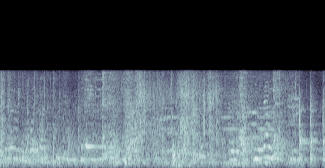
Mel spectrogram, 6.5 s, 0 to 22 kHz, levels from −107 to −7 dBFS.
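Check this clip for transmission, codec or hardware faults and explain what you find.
One fault runs through the whole clip: gain pumping. The input gain is likely set far too high, so a fast limiter keeps clamping down on every loud sound. The gain swings by about 20 dB, leaving the sound squashed and breathing. The call path's G.711 A-law coding stops everything above 4 kHz, which explains the narrow, telephone-like top end.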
